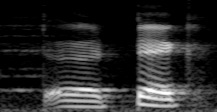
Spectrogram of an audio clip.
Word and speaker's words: TeX: it as latte okay it kind of ends with a k sound instead of an X sound okay so what latex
